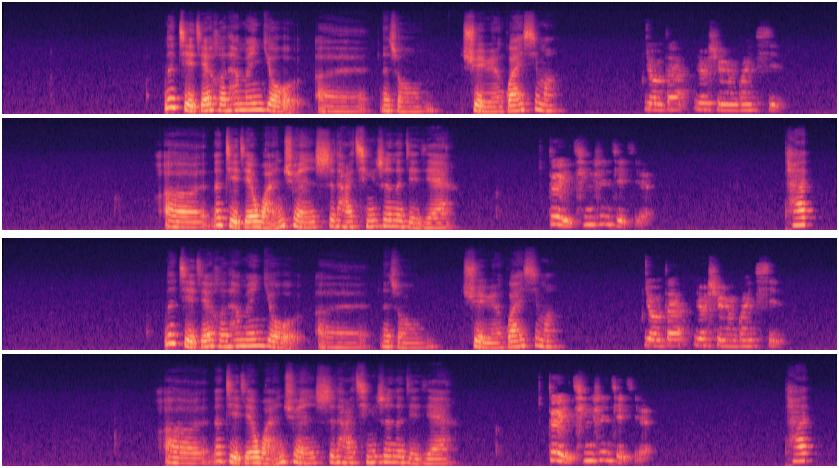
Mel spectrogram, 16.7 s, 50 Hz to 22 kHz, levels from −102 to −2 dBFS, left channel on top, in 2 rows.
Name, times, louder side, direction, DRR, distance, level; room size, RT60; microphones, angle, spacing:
voice 1, 1.6-4.3 4.6-5.6 10.0-12.9 16.2-16.4, left 2 dB, 30° left, 0.4 m, -25 dB
voice 2, 6.4-7.8 13.8-14.8, equal, 60° right, 0.8 m, -29 dB
3.3 x 2.2 x 2.2 m
head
